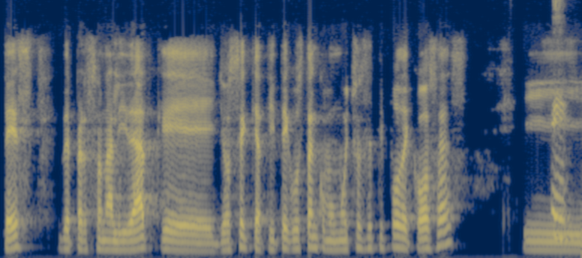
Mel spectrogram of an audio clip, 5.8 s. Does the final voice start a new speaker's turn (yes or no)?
no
